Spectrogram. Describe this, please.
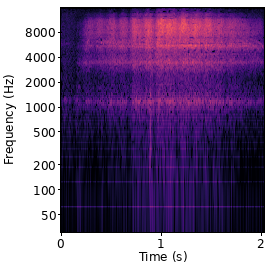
snake hss effect
Recorded with Pc with the mouth sound
effect, snake, sound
